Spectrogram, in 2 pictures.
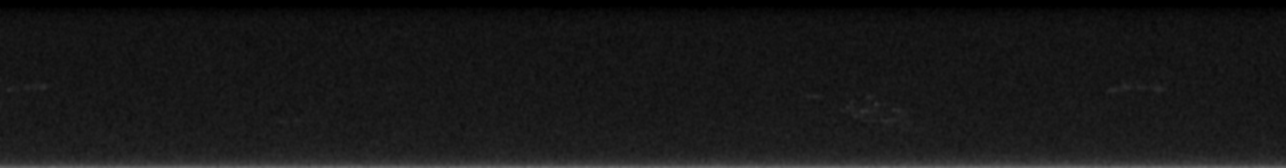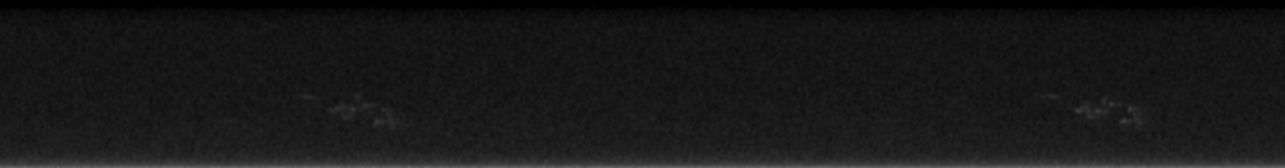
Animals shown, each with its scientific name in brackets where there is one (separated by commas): Brown Creeper (Certhia americana)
